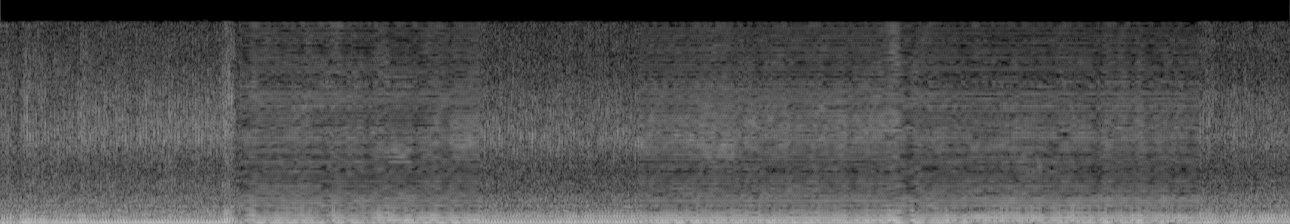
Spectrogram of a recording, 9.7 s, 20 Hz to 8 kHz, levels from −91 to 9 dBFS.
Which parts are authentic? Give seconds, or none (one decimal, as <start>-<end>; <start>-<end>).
0.0-1.8; 3.6-4.8; 9.0-9.7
